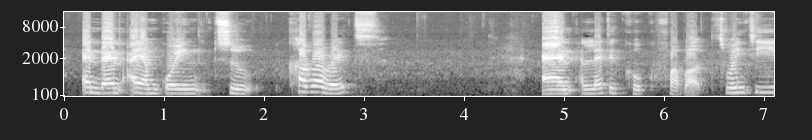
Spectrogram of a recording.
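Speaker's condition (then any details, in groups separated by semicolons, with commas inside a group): No condition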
